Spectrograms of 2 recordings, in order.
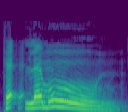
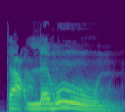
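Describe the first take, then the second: First: Slow تعلمون with a glottal stop after the first vowel; hamza pronunciation. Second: Slow تعلمون with a squeezed throat ع; ayn pronunciation. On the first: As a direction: say تعلمون with a clean catch, تَأْلمون. (تلفظ تعلمون با همزه، کشیده و شمرده) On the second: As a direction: say تعلمون with a full pharyngeal ayn. (تلفظ تعلمون با عین حلقی، کشیده و شمرده) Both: Shown as a demonstration. Teacher contrasts hamza with ayn.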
